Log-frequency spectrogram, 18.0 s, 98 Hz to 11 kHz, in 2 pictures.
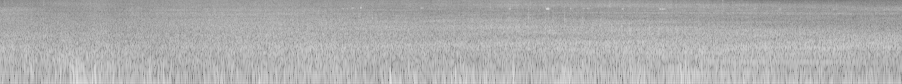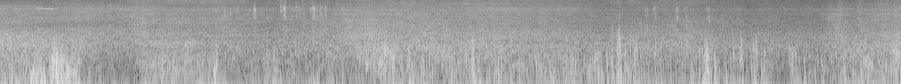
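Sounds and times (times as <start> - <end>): ocean surf: 0.0 - 18.0
wind on microphone: 0.0 - 18.0
low engine drone: 1.0 - 11.0.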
